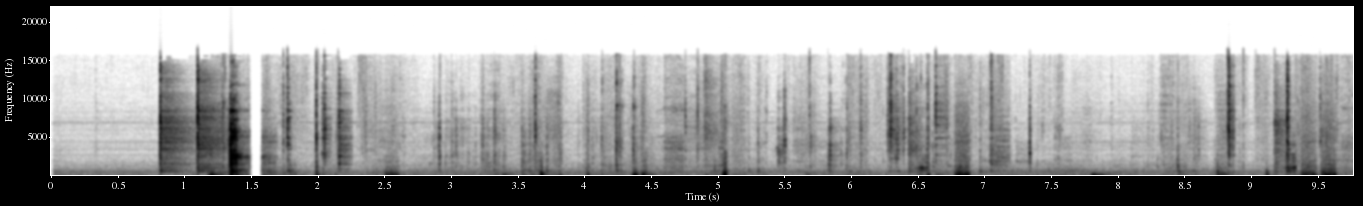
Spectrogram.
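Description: Scattered light metallic clicks and clinks of hand tools and a crankset with chainrings being handled and set down, the busiest about a second in.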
